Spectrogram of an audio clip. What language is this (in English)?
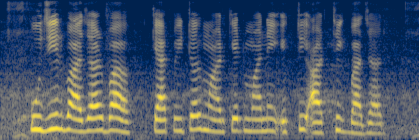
Bangla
